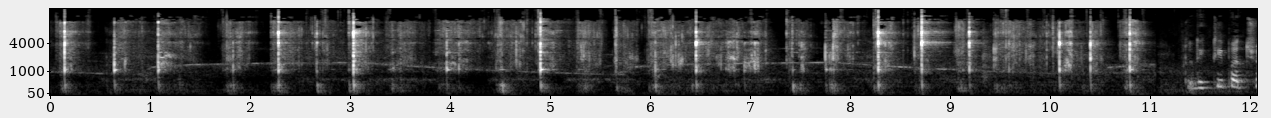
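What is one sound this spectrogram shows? A metal spoon clinks and scrapes against a ceramic bowl.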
